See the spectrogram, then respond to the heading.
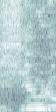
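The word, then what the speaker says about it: chute: we we kind of spell it differently in football you know like one of those things but we are c h u t shoot awareness okay okay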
